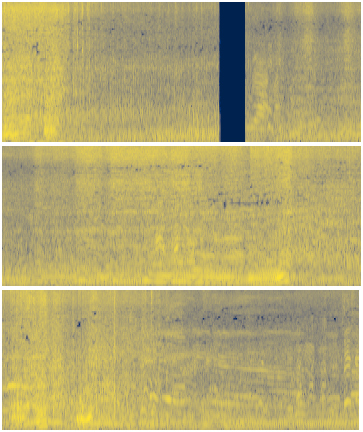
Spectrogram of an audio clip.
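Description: Dirt bike engines revving hard on a steep dirt hill climb, the pitch rising and falling again and again as the throttle is worked. The sound cuts out completely for a moment a little over three seconds in.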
